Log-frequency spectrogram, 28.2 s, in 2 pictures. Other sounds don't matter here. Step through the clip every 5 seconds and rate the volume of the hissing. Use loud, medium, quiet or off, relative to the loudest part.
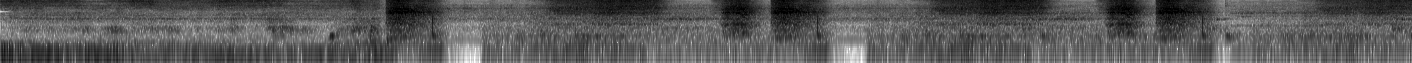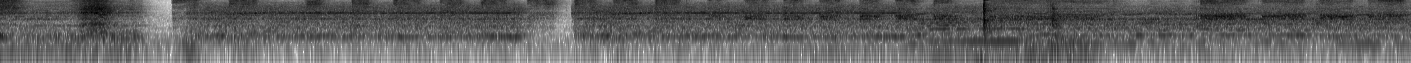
loud, loud, loud, medium, medium, medium.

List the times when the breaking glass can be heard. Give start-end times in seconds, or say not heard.
23.9-24.8.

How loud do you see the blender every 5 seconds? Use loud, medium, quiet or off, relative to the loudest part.
medium, medium, medium, loud, loud, loud.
